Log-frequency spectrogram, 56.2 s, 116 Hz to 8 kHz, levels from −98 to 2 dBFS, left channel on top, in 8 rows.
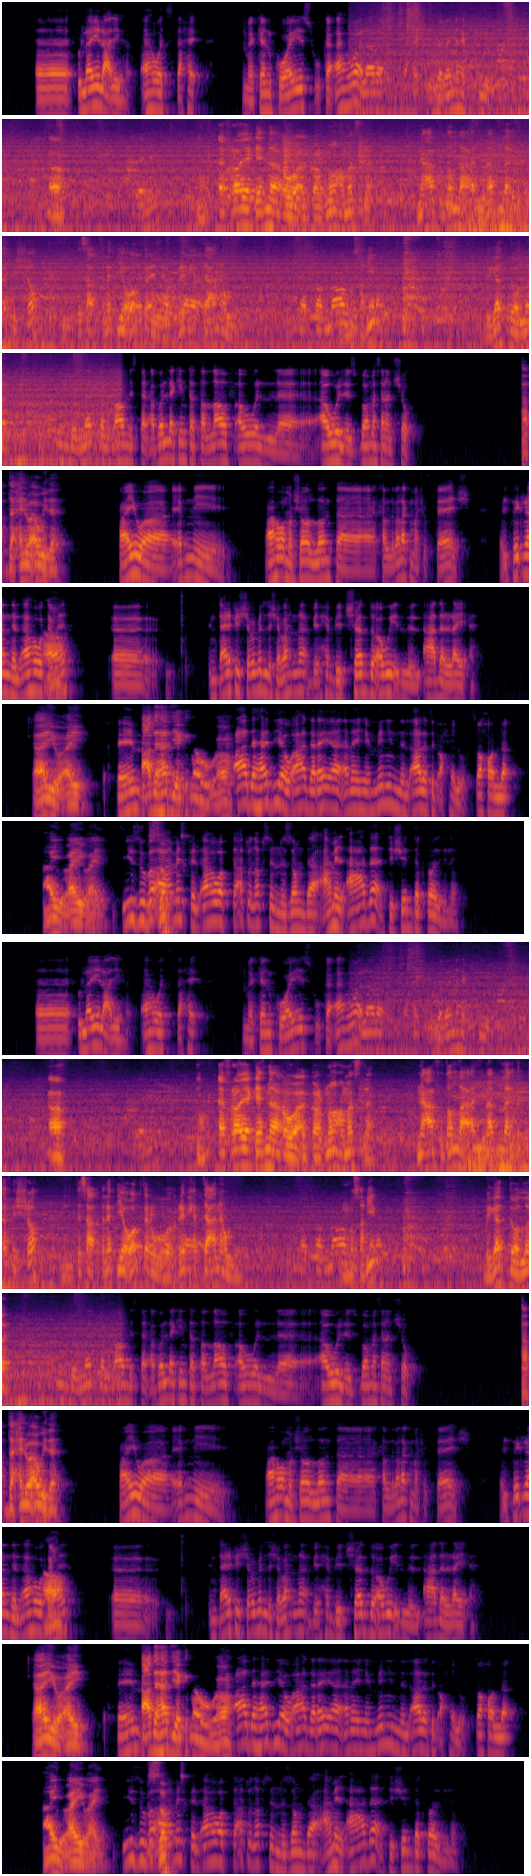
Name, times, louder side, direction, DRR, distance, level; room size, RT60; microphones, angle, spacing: voice 1, 0.4-2.6 3.2-5.1 5.4-6.6 8.8-9.2 15.8-16.9 17.8-19.3 21.6-26.5 29.7-31.1 31.6-34.3 34.7-36.0 36.6-37.1 37.9-41.3 43.7-44.1 45.2-48.9 50.8-55.3, left 4 dB, 35° left, 0.3 m, -37 dB
sound 1, 4.6-22.7, left 4 dB, 90° left, 0.7 m, -39 dB
sound 2, 8.8-15.7, right 1 dB, 65° right, 1.4 m, -40 dB
voice 2, 9.6-12.0 12.6-14.5 14.8-17.3 18.6-19.0 20.5-21.2 28.0-28.8 35.7-35.9 42.6-43.2 44.0-45.2 49.7-50.5 51.1-51.4, right 3 dB, 30° right, 0.6 m, -29 dB
8.4 x 4.4 x 3.3 m
head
